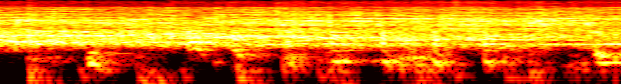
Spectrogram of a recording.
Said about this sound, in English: Here's a round of applause for you.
